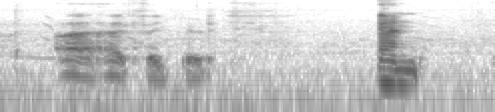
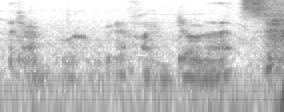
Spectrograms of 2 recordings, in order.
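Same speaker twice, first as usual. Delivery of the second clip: whispering; 17 dB quieter, faster than usual. Real, not acted. Aside to the other players.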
